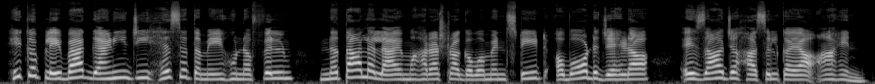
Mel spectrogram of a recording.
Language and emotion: Sindhi, neutral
